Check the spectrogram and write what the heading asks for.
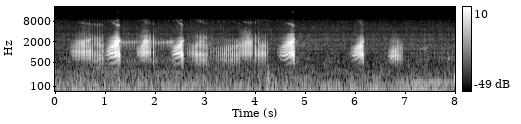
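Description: Green water frogs croaking: about eight separate calls at a second or so apart, some quick rapidly pulsed croaks and some smoother, longer ones, each under a second. The calls stop in the last second.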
